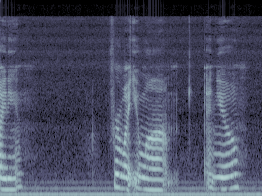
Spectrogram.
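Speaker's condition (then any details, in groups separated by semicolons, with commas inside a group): Cerebral palsy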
